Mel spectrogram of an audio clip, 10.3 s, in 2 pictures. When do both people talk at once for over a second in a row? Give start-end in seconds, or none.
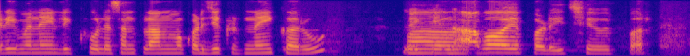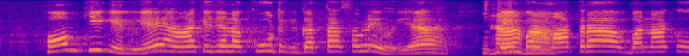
none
